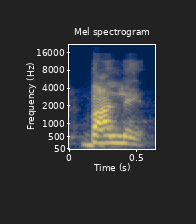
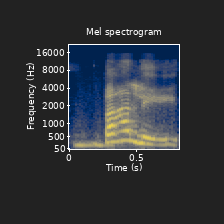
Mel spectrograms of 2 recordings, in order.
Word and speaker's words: ballet: I want to learn I'm not going to say ballet no that is not the pronunciation it is balet or ballet you know it depends on you know whether it's American um English pronunciation or British English pronunciation but even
